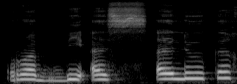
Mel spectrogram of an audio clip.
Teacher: سین میں سٹی آئے گی، سین میں بھی ہمس ہے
